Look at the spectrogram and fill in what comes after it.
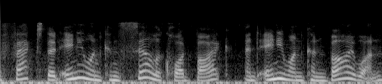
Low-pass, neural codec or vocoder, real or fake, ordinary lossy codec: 7.2 kHz; none; real; Opus, 16 kbps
